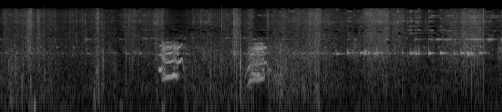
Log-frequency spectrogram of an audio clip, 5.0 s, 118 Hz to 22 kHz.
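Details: Beagle during hare hunting practice on Crete, Greece, 2021: two short, harmonic yelping bays about one second apart, with a steady high whine and faint rustling behind them.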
